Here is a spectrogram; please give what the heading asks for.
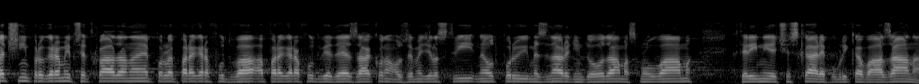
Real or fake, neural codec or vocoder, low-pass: real; none; 7.2 kHz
